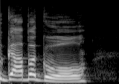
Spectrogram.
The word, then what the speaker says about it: gabagool: He says, hey, Paulie, I've got two gabagool, capicole, and prosciutto. – Mm-hmm. Yeah. – Gabagool is capicole. Gabagool is the, like, American-Italian famous weird pronunciation of capicola, which is the kind of, you know, salumi, right? – Right.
